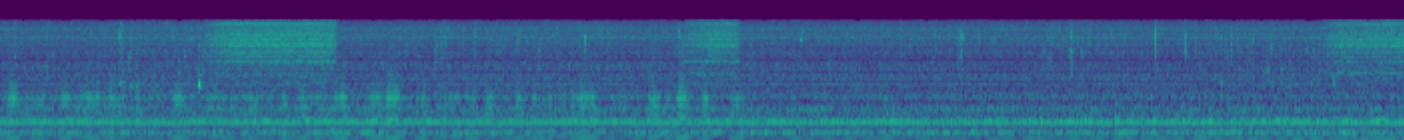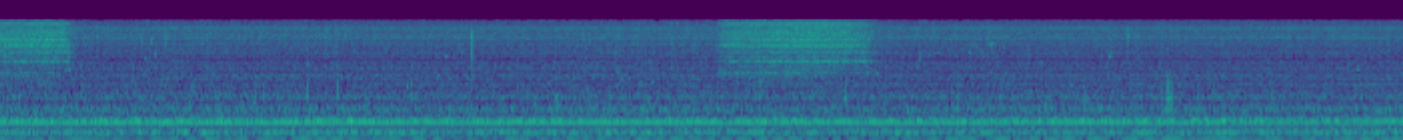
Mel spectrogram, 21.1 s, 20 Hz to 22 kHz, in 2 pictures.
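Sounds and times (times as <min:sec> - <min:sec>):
underwater droning hum: 0:00.0 - 0:21.0
scuba regulator hiss: 0:01.6 - 0:02.5, 0:10.0 - 0:11.1, 0:16.0 - 0:17.1.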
